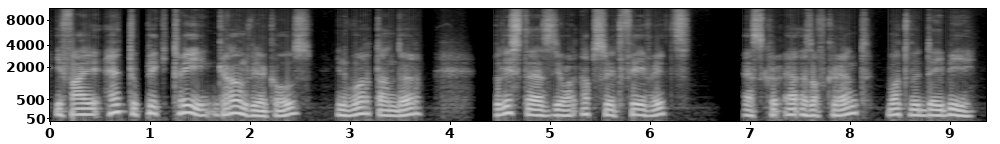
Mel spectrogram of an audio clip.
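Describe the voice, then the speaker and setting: A man streamer chatting casually on a livestream, halting and hesitant, often repeating his words. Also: medium pitch, mellow, no room sound. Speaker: streamer hosting a debut stream.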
